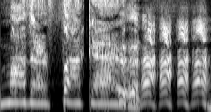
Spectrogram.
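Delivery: put-on high, slow, drawn-out laughing drunk yell.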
